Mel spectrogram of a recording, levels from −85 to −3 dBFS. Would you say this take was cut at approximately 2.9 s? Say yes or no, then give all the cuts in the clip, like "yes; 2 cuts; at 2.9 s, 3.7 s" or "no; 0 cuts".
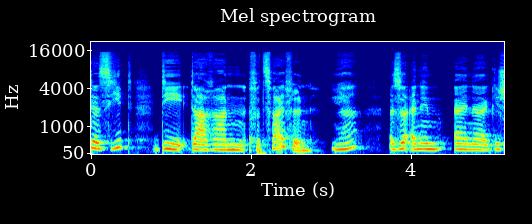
no; 0 cuts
